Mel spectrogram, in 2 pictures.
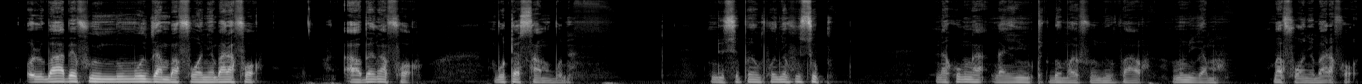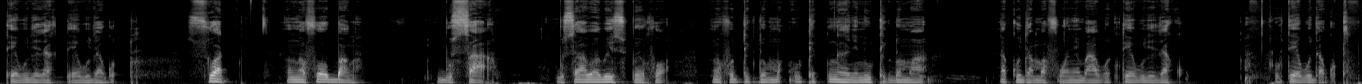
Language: Gusilay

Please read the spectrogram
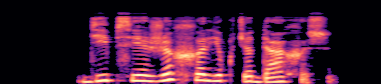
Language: Kabardian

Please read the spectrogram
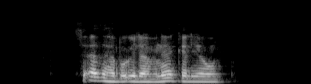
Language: Arabic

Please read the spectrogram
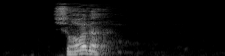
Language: Portuguese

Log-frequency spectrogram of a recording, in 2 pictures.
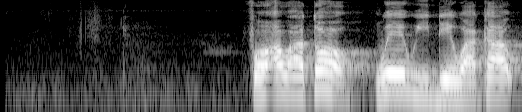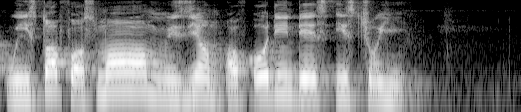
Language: Nigerian Pidgin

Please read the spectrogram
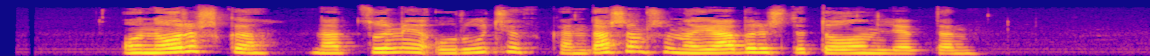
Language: Mari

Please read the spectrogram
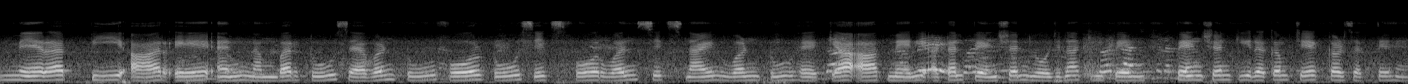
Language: Urdu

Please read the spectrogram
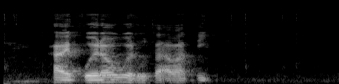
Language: Guarani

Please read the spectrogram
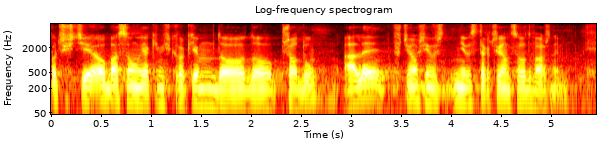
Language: Polish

